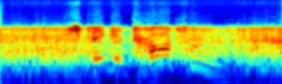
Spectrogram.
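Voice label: German aircraft destroyed mood med, speech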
